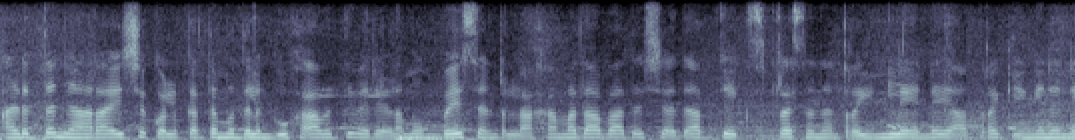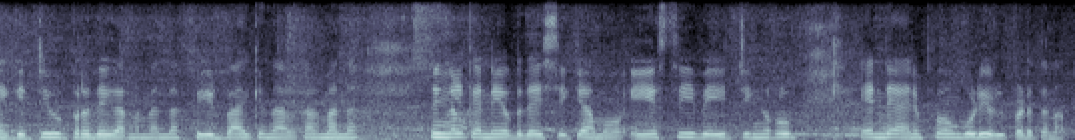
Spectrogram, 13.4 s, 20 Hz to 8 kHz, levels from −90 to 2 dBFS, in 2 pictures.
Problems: background sounds at intervals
